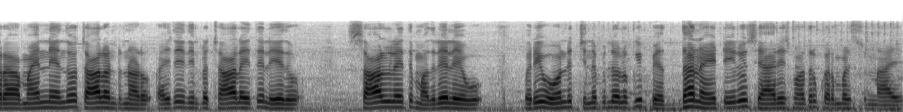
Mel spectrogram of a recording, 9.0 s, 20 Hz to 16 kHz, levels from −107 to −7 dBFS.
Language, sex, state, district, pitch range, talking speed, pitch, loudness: Telugu, male, Andhra Pradesh, Sri Satya Sai, 150-175 Hz, 135 wpm, 160 Hz, -18 LUFS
